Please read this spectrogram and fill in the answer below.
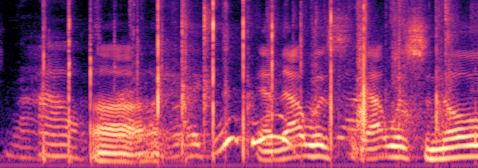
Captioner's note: applauding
